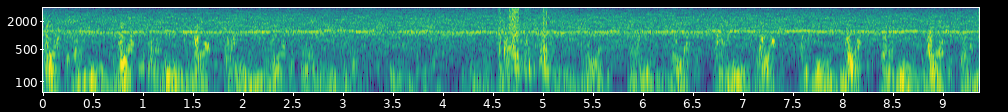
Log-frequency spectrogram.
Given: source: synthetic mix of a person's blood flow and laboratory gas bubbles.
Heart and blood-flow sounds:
Doppler ultrasound of blood flow; precordium
4.54-5.13 s: bubbles
From the record:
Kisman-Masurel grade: 212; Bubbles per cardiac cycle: several, 3 to 8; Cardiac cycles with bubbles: 1 to 10%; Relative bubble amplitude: moderate (0.250 to 0.450); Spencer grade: 1 (occasional bubble signal discernible with the cardiac motion signal, with majority of cardiac periods free of bubbles); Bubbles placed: anywhere in the cardiac cycle

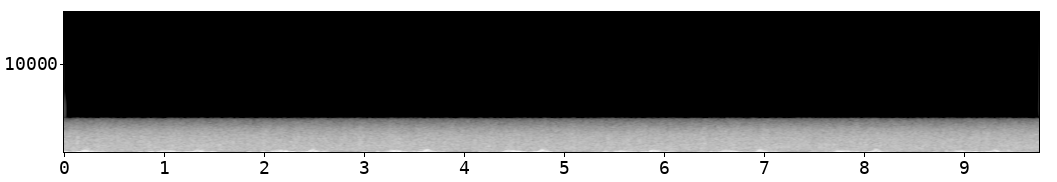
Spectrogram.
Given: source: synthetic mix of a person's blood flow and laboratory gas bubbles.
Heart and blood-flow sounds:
Doppler ultrasound of blood flow; precordium
9.43-9.52 s: bubbles
From the record:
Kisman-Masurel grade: 112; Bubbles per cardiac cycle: 1 to 2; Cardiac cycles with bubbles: 1 to 10%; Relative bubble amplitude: moderate (0.250 to 0.450); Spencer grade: 1 (occasional bubble signal discernible with the cardiac motion signal, with majority of cardiac periods free of bubbles); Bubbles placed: only in the low amplitude regions of the cardiac cycle

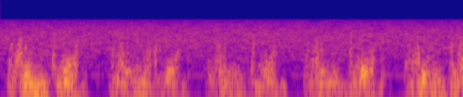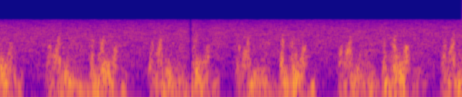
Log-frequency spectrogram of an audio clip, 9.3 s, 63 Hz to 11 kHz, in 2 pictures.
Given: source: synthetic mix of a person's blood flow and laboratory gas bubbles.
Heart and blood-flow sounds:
Doppler ultrasound of blood flow; precordium
4.75-4.82 s: bubbles
From the record:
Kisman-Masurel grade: 112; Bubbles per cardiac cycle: 1 to 2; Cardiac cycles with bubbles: 1 to 10%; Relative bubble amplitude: moderate (0.250 to 0.450); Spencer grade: 1 (occasional bubble signal discernible with the cardiac motion signal, with majority of cardiac periods free of bubbles); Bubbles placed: anywhere in the cardiac cycle

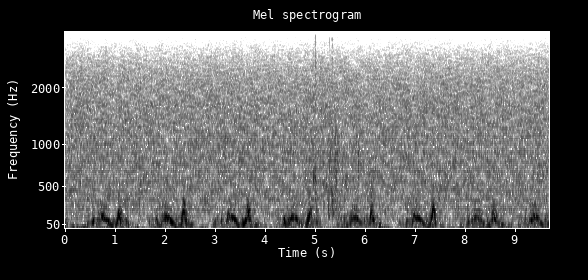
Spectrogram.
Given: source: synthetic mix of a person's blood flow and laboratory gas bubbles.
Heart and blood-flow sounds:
Doppler ultrasound of blood flow; precordium
4.93-5.06 s: bubbles
5.15-5.50 s: bubbles
5.59-5.63 s: bubbles
5.83-5.91 s: bubbles
From the record:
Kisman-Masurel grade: 211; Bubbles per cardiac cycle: several, 3 to 8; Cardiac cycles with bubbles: 1 to 10%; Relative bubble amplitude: barely perceptible (0.100 to 0.250); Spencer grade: 1 (occasional bubble signal discernible with the cardiac motion signal, with majority of cardiac periods free of bubbles); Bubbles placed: only in the low amplitude regions of the cardiac cycle

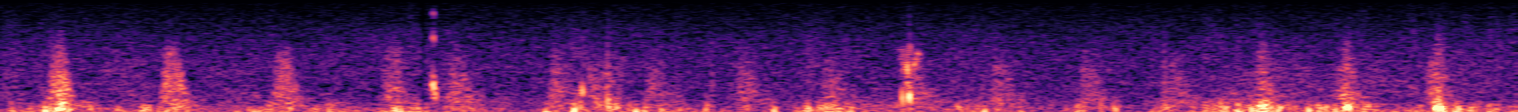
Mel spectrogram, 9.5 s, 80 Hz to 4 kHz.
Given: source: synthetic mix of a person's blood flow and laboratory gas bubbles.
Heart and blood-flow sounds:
Doppler ultrasound of blood flow; subclavian vein
2.68-2.75 s: bubbles
3.59-3.91 s: bubbles
5.60-5.75 s: bubbles
From the record:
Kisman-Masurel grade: 122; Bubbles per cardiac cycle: 1 to 2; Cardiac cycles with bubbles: 10 to 50%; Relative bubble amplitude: moderate (0.250 to 0.450); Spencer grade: 2 (many but less than half of the cardiac periods contain bubble signals, singularly or in groups); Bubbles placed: anywhere in the cardiac cycle

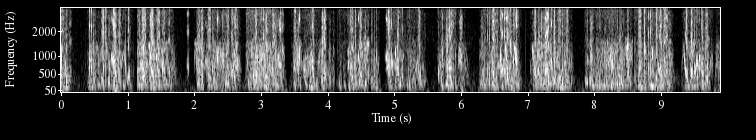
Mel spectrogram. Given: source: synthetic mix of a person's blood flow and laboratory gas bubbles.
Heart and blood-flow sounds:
Doppler ultrasound of blood flow; subclavian vein
0.00-0.17 s: bubbles
0.39-1.09 s: bubbles
1.14-1.71 s: bubbles
1.88-1.94 s: bubbles
1.99-2.71 s: bubbles
2.76-3.36 s: bubbles
3.45-4.12 s: bubbles
4.15-4.79 s: bubbles
4.85-5.49 s: bubbles
5.63-6.08 s: bubbles
6.26-6.92 s: bubbles
7.03-7.69 s: bubbles
7.84-9.20 s: bubbles
9.30-9.89 s: bubbles
From the record:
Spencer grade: 4 (maximum detectable bubble signal sounding continuously throughout systole and diastole of every cardiac period, and overriding the amplitude of the normal cardiac signals); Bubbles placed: anywhere in the cardiac cycle

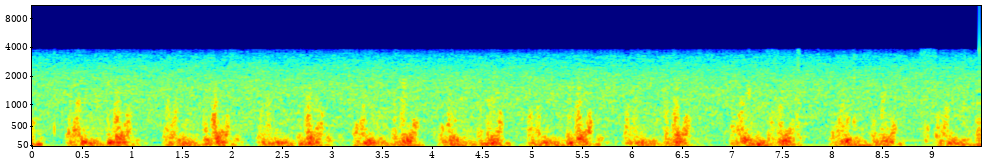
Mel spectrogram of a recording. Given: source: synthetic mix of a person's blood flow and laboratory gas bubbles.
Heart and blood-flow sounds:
Doppler ultrasound of blood flow; precordium
0.23-0.26 s: bubbles
0.47-0.61 s: bubbles
7.17-7.21 s: bubbles
7.35-7.49 s: bubbles
7.64-7.74 s: bubbles
8.16-8.28 s: bubbles
8.89-9.06 s: bubbles
9.32-9.41 s: bubbles
From the record:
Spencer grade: 2 (many but less than half of the cardiac periods contain bubble signals, singularly or in groups); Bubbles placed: only in the low amplitude regions of the cardiac cycle

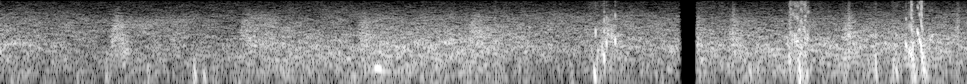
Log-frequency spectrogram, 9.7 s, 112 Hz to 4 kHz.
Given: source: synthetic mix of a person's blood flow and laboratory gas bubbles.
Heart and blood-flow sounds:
Doppler ultrasound of blood flow; subclavian vein
5.88-6.19 s: bubbles
7.85-8.10 s: bubbles
8.65-8.80 s: bubbles
8.91-9.36 s: bubbles
From the record:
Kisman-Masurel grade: 123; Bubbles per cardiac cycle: 1 to 2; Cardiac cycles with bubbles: 10 to 50%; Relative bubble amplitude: loud (0.450 to 0.775); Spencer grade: 2 (many but less than half of the cardiac periods contain bubble signals, singularly or in groups); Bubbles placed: anywhere in the cardiac cycle

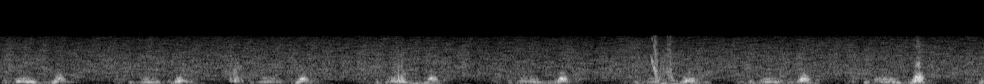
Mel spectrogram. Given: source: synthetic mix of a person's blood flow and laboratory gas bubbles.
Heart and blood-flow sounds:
Doppler ultrasound of blood flow; precordium
2.29-2.44 s: bubbles
3.90-4.07 s: bubbles
6.50-6.75 s: bubbles
From the record:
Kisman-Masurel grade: 122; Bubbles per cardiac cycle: 1 to 2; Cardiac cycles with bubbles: 10 to 50%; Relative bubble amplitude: moderate (0.250 to 0.450); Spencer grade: 2 (many but less than half of the cardiac periods contain bubble signals, singularly or in groups); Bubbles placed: only in the low amplitude regions of the cardiac cycle

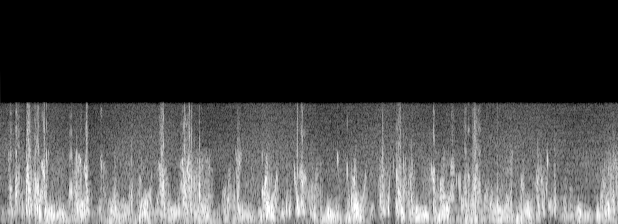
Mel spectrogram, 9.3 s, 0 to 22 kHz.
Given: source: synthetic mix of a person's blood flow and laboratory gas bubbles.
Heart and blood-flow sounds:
Doppler ultrasound of blood flow; precordium
0.11-0.74 s: bubbles
1.01-1.38 s: bubbles
1.50-1.61 s: bubbles
1.69-1.80 s: bubbles
1.92-2.00 s: bubbles
2.34-2.52 s: bubbles
2.65-3.17 s: bubbles
3.52-3.65 s: bubbles
3.91-4.21 s: bubbles
4.27-4.71 s: bubbles
5.04-5.11 s: bubbles
5.17-5.32 s: bubbles
5.66-6.25 s: bubbles
6.44-7.23 s: bubbles
7.46-7.71 s: bubbles
8.01-8.39 s: bubbles
8.97-9.28 s: bubbles
From the record:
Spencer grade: 3 (all of the cardiac periods contain showers or single bubble signals, but not dominating or overriding the cardiac motion signals); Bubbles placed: anywhere in the cardiac cycle

